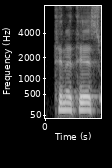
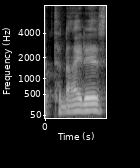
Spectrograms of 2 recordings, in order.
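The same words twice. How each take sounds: First: Tinnitus said TIN-ih-tus; first-syllable stress. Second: Tinnitus said tih-NYE-tus; second-syllable stress. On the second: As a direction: stress the middle of tinnitus, rhyming it with "night us". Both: Shown as a demonstration. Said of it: "depending on how you like to pronounce it".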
